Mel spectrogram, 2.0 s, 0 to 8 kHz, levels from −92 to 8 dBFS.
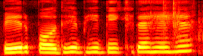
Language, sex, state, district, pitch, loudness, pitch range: Hindi, female, Bihar, Patna, 235 Hz, -16 LUFS, 225-245 Hz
